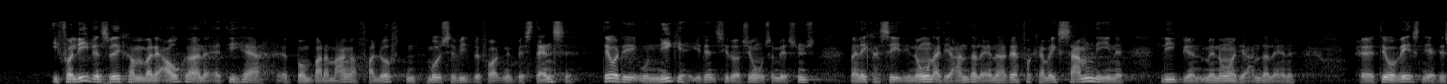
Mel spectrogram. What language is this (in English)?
Danish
